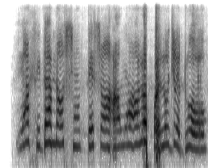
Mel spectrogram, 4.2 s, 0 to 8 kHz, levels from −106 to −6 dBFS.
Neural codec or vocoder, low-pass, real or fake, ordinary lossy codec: codec, 24 kHz, 1.5 kbps, HILCodec; 7.2 kHz; fake; none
